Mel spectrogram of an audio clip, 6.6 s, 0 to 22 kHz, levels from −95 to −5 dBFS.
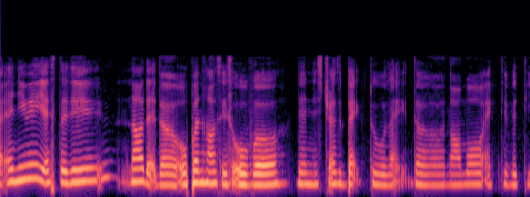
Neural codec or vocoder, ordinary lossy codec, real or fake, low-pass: codec, 16 kHz, 4 kbps, FreqCodec, larger model; none; fake; none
